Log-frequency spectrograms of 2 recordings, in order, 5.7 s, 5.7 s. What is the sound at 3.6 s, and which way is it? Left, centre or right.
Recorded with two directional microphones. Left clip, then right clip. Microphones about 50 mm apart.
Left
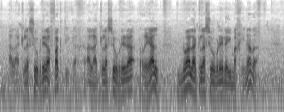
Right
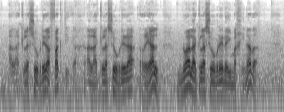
Speech, right.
